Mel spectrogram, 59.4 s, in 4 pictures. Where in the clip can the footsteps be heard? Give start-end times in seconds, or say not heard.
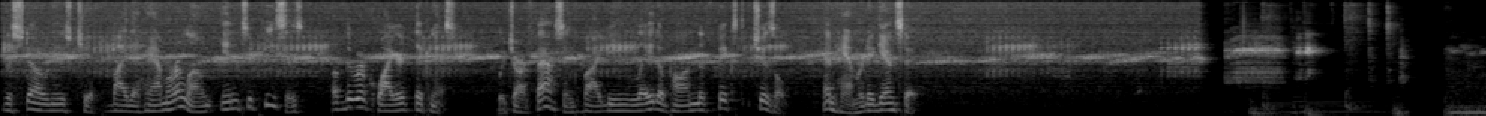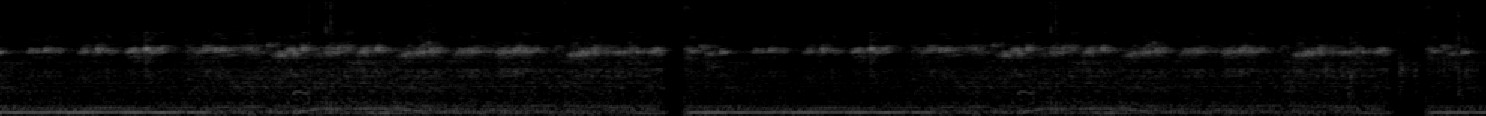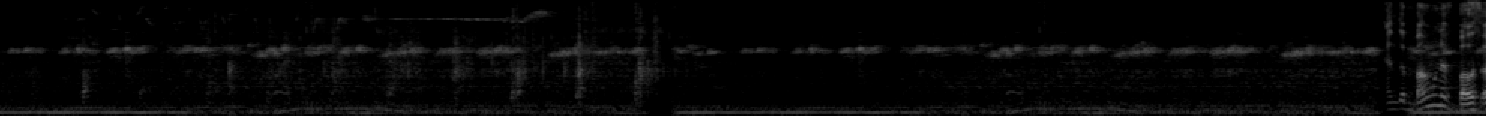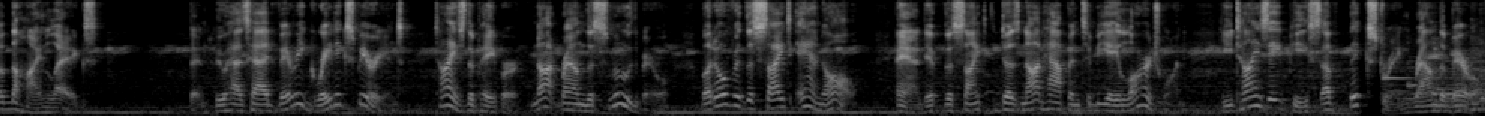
27.6-36.6.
